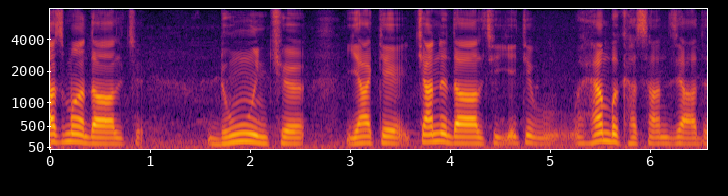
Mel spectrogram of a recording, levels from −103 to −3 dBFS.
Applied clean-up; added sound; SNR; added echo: none; none; none; none.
